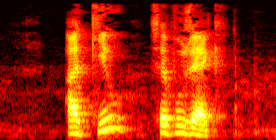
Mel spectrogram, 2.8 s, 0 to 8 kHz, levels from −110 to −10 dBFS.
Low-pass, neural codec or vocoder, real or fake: 7.2 kHz; none; real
